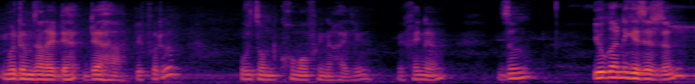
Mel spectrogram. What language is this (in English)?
Bodo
